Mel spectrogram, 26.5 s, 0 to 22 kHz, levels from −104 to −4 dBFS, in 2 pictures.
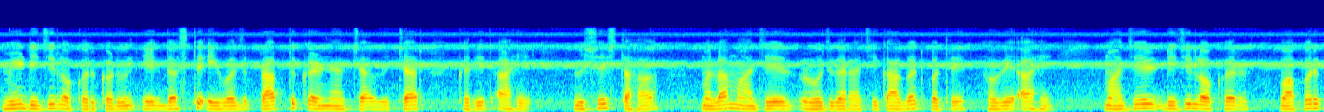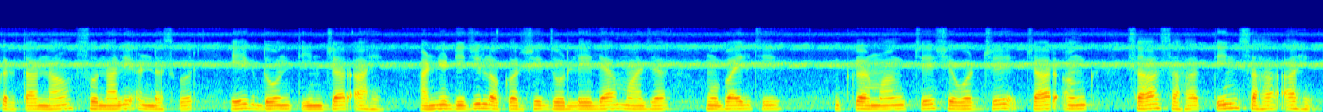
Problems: constant background noise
